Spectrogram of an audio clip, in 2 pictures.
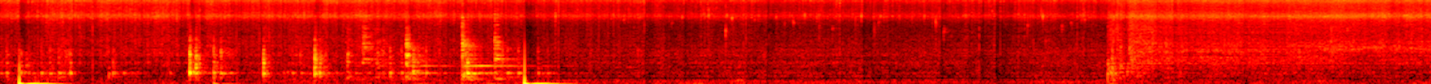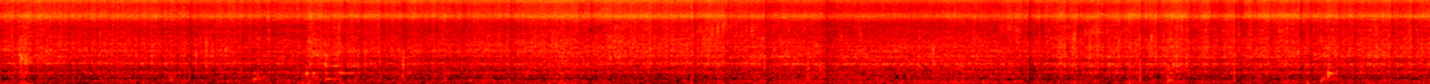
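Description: Chopped onion and garlic frying in oil in an aluminium pot, sizzling while a metal utensil clinks and scrapes against the pot in the first few seconds. About eleven seconds in the sizzle turns louder and stays steady, with chicken pieces in the pot by the end.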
